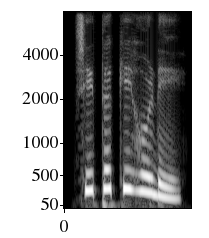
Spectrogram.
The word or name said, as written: ಚಿಟಕಿಹೊಡೆ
